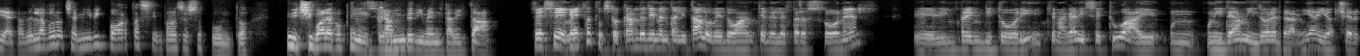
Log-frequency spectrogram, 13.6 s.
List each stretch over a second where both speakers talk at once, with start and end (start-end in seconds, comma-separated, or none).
none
